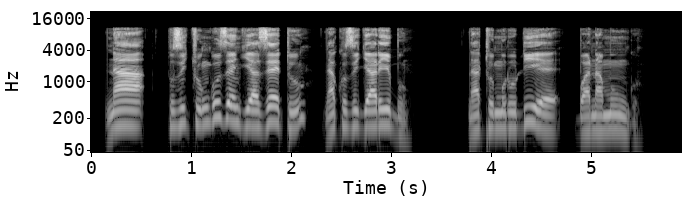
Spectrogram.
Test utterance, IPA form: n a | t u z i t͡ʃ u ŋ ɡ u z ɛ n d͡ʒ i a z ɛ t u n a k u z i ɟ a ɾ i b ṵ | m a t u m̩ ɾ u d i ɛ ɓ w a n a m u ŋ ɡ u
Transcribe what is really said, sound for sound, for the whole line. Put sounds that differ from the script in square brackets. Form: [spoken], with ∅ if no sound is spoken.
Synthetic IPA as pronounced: n a | t u z i t͡ʃ u ŋ ɡ u z ɛ [ɲ] d͡ʒ i a z ɛ t u n a k u z i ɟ a ɾ i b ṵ | [n] a t u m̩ ɾ u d i ɛ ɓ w a n a m u ŋ ɡ u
